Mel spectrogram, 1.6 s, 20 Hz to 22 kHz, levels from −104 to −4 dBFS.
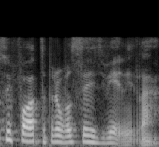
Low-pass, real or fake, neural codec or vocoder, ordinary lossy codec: none; fake; codec, 16 kHz, 2 kbps, X-Codec, HuBERT features, trained on LibriSpeech; none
